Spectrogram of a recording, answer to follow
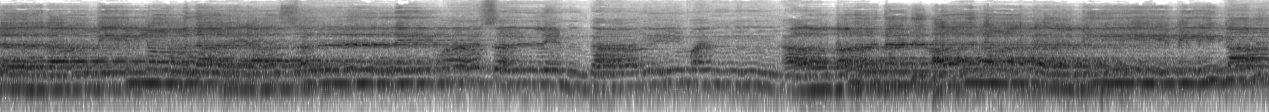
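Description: Men's voices chanting a naat, an unaccompanied devotional poem, into a microphone, with long held low notes under the melody. The sound thins out for a few seconds in the middle, then comes back in full.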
